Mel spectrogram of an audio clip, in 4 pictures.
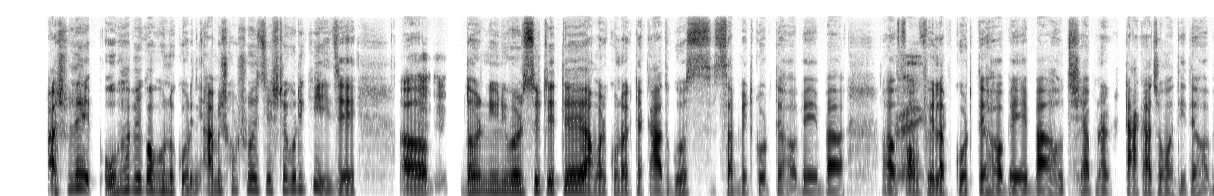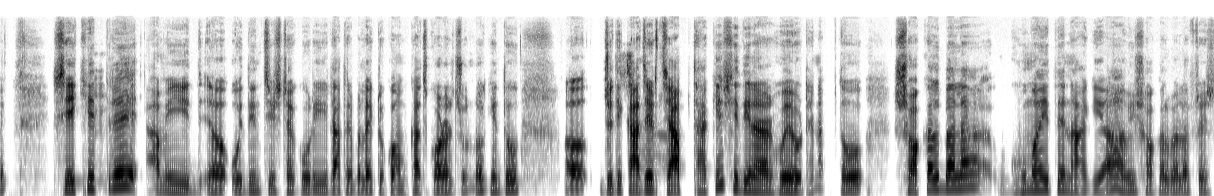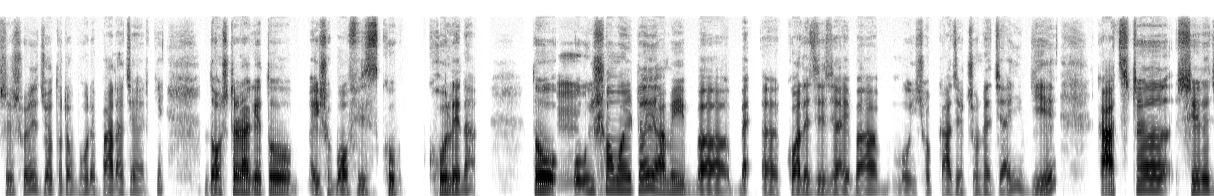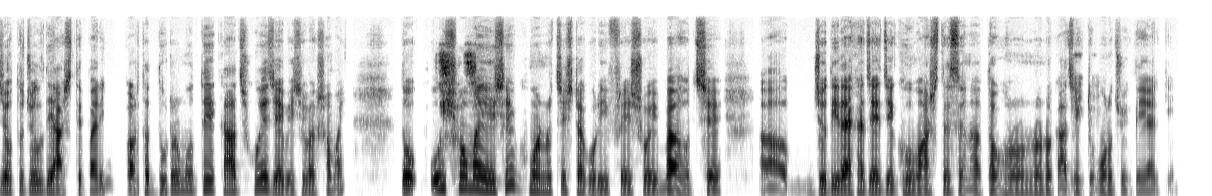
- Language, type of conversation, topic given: Bengali, podcast, কাজ ও ব্যক্তিগত জীবনের ভারসাম্য বজায় রাখতে আপনি কী করেন?
- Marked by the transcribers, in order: other background noise; "কাগজ" said as "কাদগজ"; tapping; "গিয়ে" said as "গিয়া"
